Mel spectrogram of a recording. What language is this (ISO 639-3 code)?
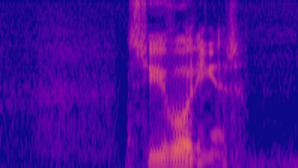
nor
